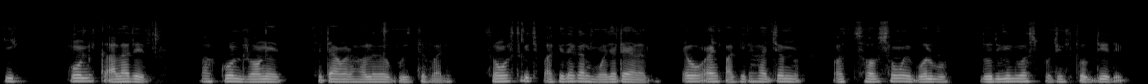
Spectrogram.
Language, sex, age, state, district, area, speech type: Bengali, male, 18-30, West Bengal, North 24 Parganas, rural, spontaneous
